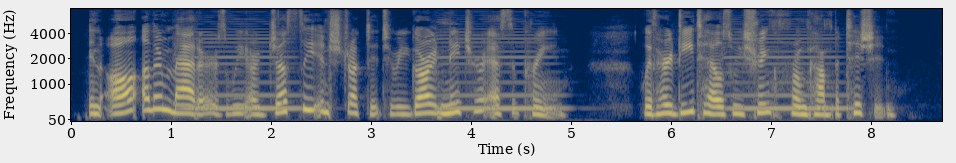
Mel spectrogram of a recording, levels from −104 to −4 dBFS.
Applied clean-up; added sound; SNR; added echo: none; Bowed string instrument; 13 dB; none.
